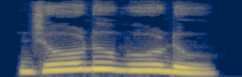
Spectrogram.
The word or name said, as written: ಜೋಡುಗೂಡು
